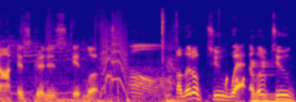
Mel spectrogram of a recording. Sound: record scratching

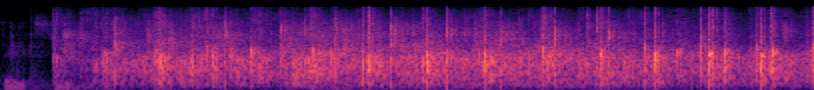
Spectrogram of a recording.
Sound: audience applauding

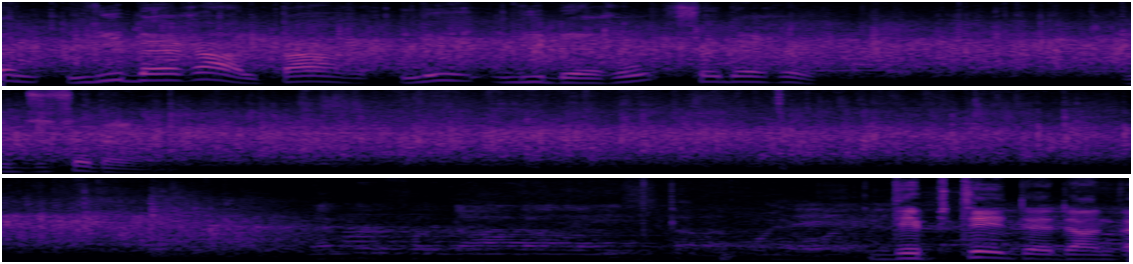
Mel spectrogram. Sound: applause

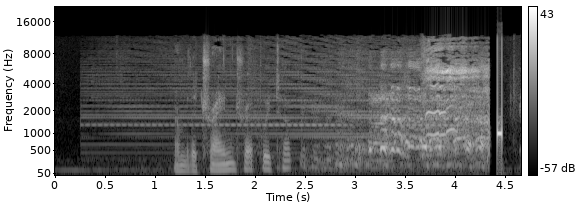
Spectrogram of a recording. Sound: train whistles; laughter

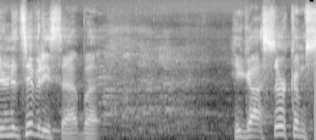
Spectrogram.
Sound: laughter

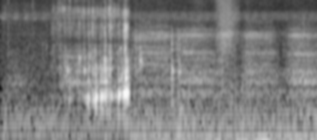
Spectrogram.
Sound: liquid pouring splat

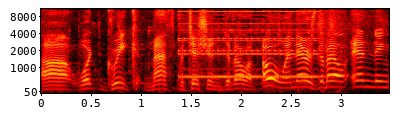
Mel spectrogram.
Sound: bell dings

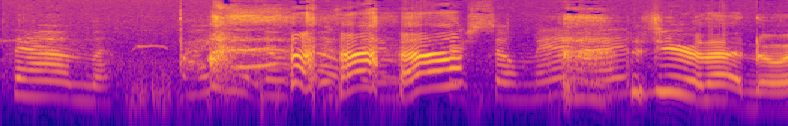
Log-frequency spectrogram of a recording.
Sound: laughing

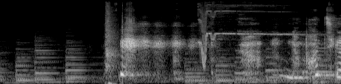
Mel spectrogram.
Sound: giggle

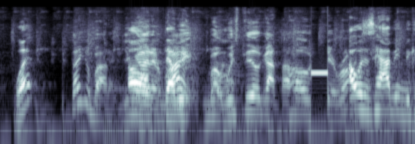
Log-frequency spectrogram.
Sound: beep

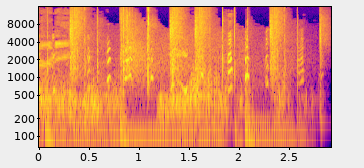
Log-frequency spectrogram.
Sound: laughing

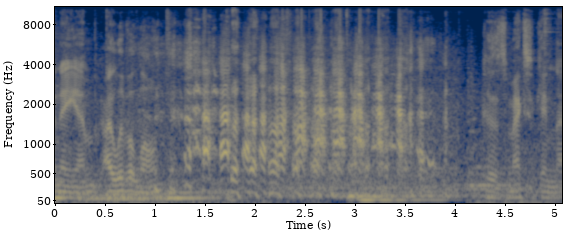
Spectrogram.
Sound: laughter

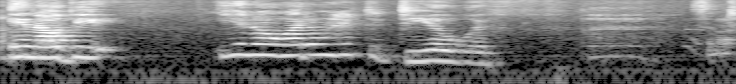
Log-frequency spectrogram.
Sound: voiceover

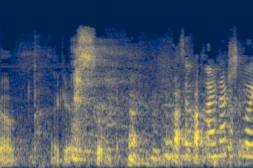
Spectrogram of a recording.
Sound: laughs

